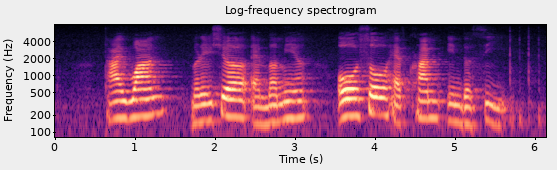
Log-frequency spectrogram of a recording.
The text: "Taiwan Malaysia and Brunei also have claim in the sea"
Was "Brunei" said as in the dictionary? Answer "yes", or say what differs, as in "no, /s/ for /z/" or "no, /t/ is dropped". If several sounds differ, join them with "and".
no, /ɹ/ is dropped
